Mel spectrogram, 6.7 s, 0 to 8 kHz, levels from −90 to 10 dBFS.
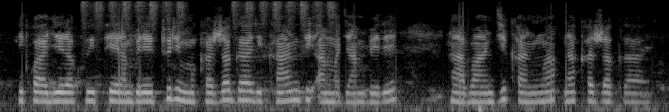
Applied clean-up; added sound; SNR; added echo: none; Rattle (instrument); 18 dB; none.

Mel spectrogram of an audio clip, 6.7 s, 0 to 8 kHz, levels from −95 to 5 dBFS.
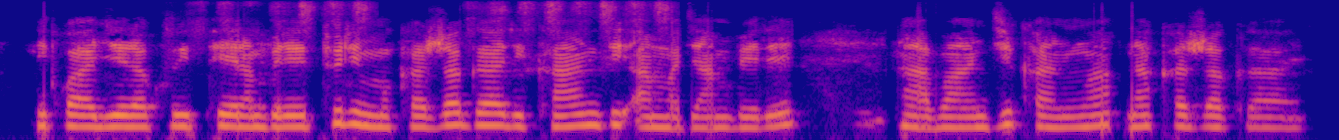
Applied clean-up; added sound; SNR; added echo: neural mask model Resemble Enhance denoiser.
